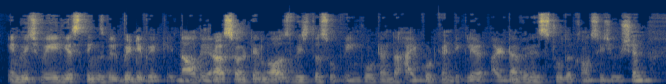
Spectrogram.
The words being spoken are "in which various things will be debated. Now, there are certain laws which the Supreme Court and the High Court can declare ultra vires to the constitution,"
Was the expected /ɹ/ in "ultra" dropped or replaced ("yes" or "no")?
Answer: yes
